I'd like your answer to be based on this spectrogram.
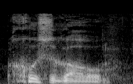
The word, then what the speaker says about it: hoosegow: La palabra juzgo juzgo se escribe H-O-O-S-E-G-O-W, juzgo Digo, se escribe así porque si la ves escrita sin pronunciarla, nos va a parecer mucho más lejana, pero si la pronuncio, podemos entender más o menos por dónde viene juzgo que es como una, una palabra del lenguaje viejo del oeste que significa cárcel.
